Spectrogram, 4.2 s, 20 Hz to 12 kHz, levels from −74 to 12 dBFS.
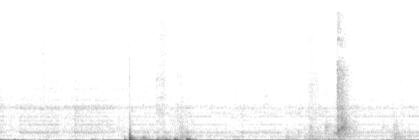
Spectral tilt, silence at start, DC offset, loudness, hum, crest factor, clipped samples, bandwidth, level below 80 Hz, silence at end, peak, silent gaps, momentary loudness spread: -6 dB/octave; 0 s; under 0.1%; -38 LUFS; none; 24 dB; under 0.1%; 11 kHz; -38 dBFS; 0 s; -12 dBFS; none; 21 LU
